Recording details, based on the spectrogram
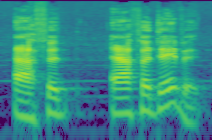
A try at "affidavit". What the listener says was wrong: You see, I'm hearing a D at the end as you're pronouncing it.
